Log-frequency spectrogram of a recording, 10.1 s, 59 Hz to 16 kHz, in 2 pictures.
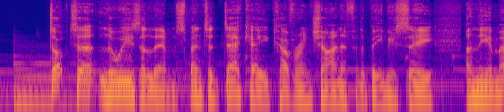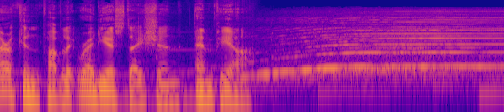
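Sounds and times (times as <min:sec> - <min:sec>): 
speech: 0:00.5 - 0:07.6
air raid sirens wailing in Lushan China in earthquake memorial: 0:07.4 - 0:10.0.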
